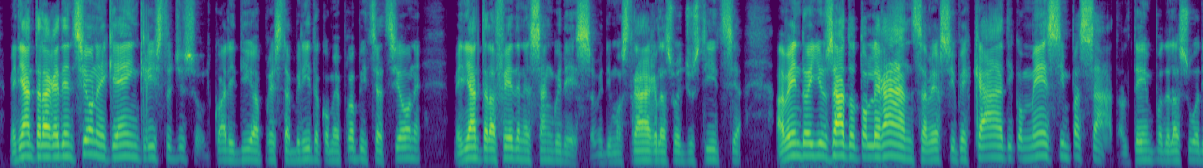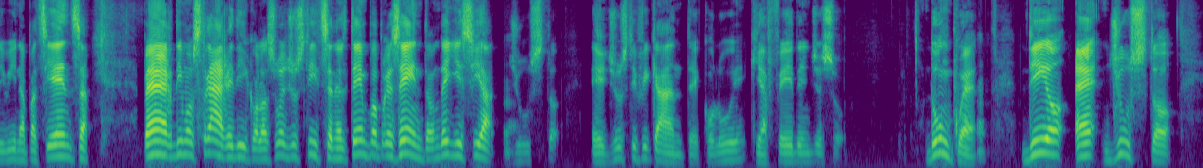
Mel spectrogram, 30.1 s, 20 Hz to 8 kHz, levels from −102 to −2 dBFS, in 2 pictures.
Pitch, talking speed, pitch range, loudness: 145 Hz, 130 wpm, 120-170 Hz, -20 LUFS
